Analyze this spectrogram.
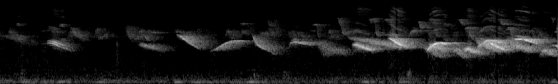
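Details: Green-winged saltators kept in captivity in Brazil sing in a dispute. Spaced whistled slurs come first, then build into a loud, rapid, overlapping burst; a soft low hum runs underneath.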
